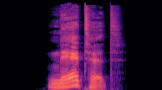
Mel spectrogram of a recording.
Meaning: inflection of nähen: 1. second-person plural preterite 2. second-person plural subjunctive II
- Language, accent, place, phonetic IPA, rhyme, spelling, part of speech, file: German, Germany, Berlin, [ˈnɛːtət], -ɛːtət, nähtet, verb, De-nähtet.ogg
